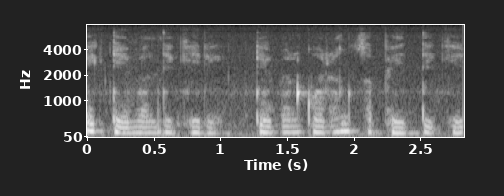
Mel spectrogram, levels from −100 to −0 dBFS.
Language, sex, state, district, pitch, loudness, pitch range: Rajasthani, female, Rajasthan, Churu, 155 Hz, -21 LUFS, 145-165 Hz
